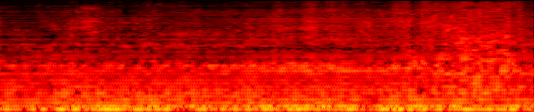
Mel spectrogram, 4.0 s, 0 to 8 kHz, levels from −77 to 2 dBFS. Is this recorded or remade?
remade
